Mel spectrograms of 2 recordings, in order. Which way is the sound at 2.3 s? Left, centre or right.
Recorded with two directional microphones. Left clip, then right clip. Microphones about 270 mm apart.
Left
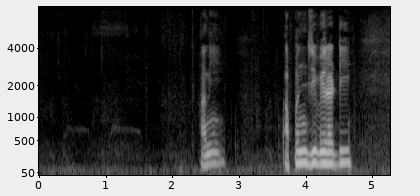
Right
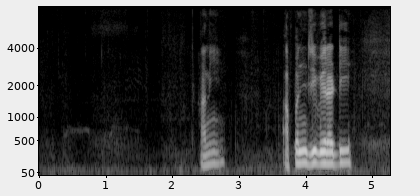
Centre.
